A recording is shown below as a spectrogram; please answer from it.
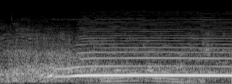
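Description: A man's voice sliding up into one long, steady, high held note about half a second in, loud and clear.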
